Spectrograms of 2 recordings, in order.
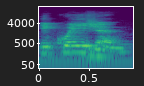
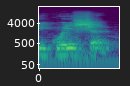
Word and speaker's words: equation: into practice the right pronunciation is equation equation not equation so there's a big difference between the sh sound and a sound this is a voice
